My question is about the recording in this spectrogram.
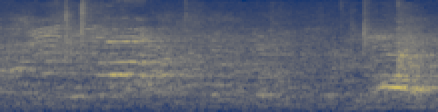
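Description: Live wrestling crowd calling out, children's high voices among them, with one louder shout just before the end.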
